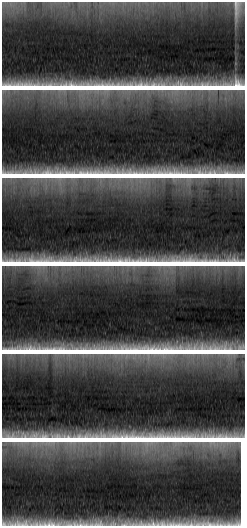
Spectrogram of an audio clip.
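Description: A crowd of children and adults chatters loudly all around, echoing in a large hall.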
